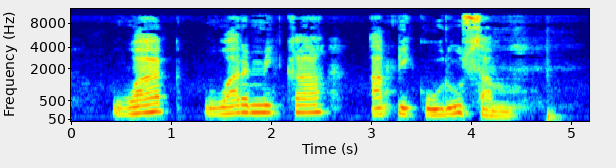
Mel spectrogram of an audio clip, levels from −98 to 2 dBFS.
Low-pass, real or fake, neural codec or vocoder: 9.9 kHz; real; none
